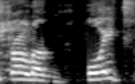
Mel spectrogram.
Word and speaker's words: Charlevoix: He pronounced it Charlevoix or Charlevoix or something like that. I said, no, hun, it's Charlevoix.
